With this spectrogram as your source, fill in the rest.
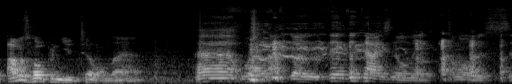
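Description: From 0.0 to 2.0 s the audio sounds dull and muffled, the sign of de-emphasis applied wrongly: a treble cut meant to reverse a pre-emphasis boost was applied to audio that had no such boost, or was applied a second time. The top end falls away as a smooth, gradual slope, about 11 dB down at 10 kHz relative to 1 kHz. A low-pass filter would instead leave the treble intact up to a fairly sharp cut-off.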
